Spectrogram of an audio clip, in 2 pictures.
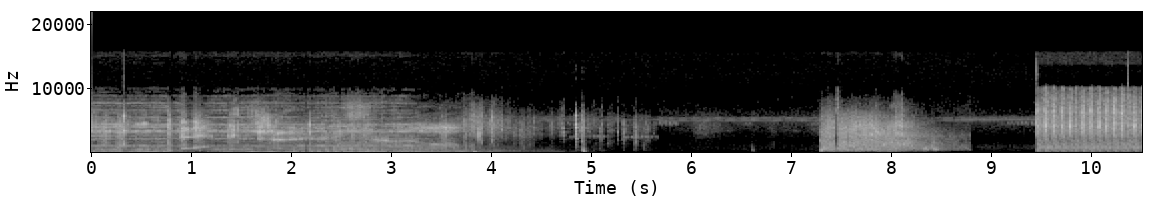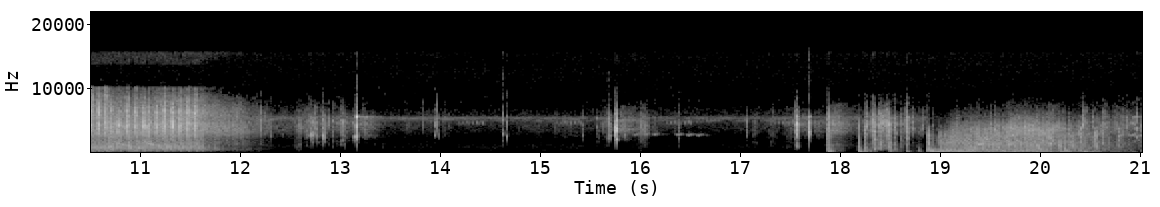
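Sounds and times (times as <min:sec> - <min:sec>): machine-gun fire: 0:09.4 - 0:12.2.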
